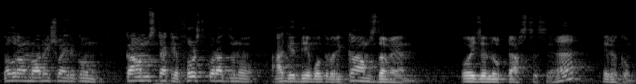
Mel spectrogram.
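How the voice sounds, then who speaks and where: A male teacher giving a classroom lecture, reading English passages slowly and stopping often to ask students if they follow. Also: a little high, a little mellow. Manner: explains slowly, reads English passages, checks understanding with questions.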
